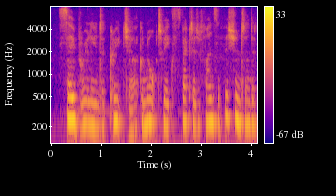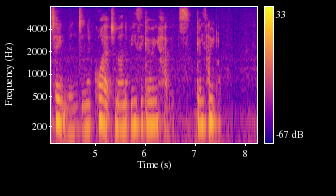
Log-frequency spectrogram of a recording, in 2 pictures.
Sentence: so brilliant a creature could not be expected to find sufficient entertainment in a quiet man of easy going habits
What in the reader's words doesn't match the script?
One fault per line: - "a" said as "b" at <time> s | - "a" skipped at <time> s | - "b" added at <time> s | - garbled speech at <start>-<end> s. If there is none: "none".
- garbled speech at 7.0-7.5 s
